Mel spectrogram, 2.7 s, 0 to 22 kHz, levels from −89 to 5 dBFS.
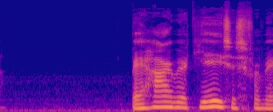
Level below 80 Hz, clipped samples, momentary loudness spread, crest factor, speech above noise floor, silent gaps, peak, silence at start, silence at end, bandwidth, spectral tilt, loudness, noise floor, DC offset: -58 dBFS; under 0.1%; 6 LU; 16 dB; 33 dB; none; -12 dBFS; 1.3 s; 0 s; 17.5 kHz; -5 dB/octave; -24 LUFS; -57 dBFS; under 0.1%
